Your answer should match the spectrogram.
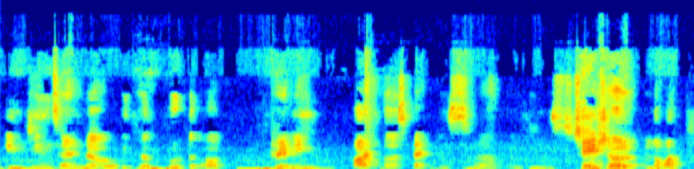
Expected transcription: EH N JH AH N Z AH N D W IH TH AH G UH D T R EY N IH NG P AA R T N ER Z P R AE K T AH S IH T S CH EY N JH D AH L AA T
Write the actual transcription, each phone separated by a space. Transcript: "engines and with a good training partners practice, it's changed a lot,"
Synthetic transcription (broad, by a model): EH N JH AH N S AH N D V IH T AH G UH D T R EY N IH NG P AA R T N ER S P R AE K T AH S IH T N CH EY N JH AH L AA T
